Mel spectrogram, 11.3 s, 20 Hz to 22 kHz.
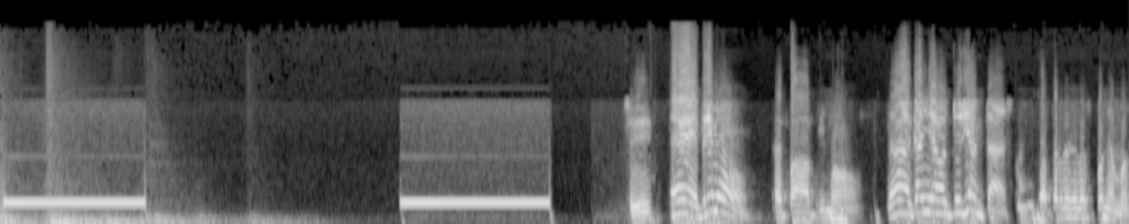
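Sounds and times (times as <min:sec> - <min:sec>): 
ringing tone of an outgoing telephone call: 0:00.0 - 0:01.5, 0:04.0 - 0:05.6
faint hiss: 0:01.5 - 0:11.2
speech: 0:06.9 - 0:11.2.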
